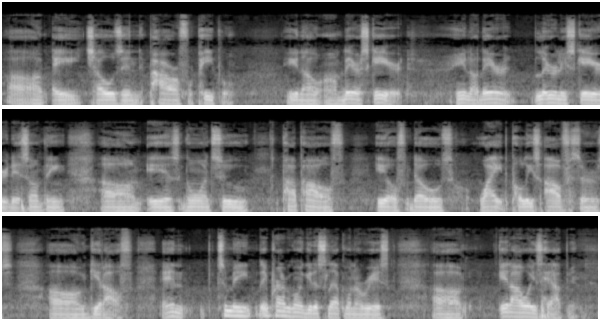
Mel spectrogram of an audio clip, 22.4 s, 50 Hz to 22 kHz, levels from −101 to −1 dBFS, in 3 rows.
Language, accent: English, American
